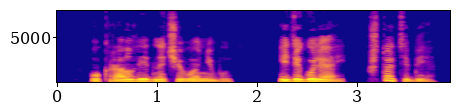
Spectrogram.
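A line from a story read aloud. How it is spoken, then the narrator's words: Calm. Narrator (Russian): она спокойно сказала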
